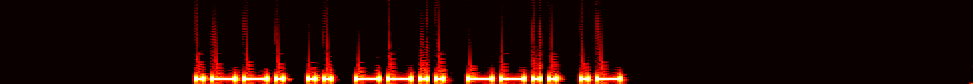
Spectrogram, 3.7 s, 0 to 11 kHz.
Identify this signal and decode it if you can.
Morse code, heard as a keyed tone, about 40 wpm, 700 Hz. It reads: PIZZA
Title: Five Letter Words - 40wpm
